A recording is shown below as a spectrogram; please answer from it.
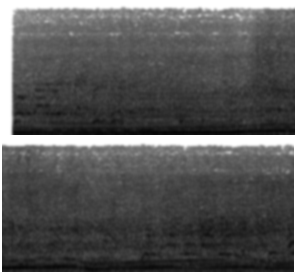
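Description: Turbodiesel pickup truck at full throttle on a drag strip: the engine holds a steady note on the line, then launches about three and a half seconds in, its pitch climbing through the gear and dropping at a shift about five and a half seconds in and again near the end.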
